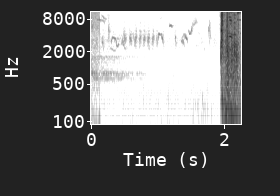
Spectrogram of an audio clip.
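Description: Faint birds chirping over near silence, then a sudden loud impact near the end.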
